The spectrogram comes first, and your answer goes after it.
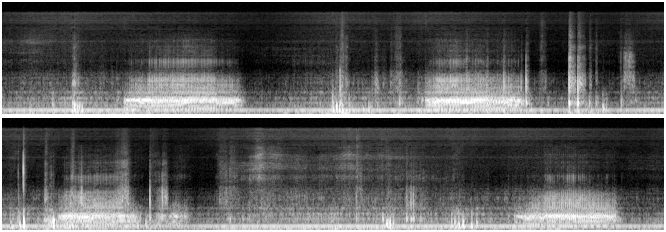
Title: Del boy staffie snoring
